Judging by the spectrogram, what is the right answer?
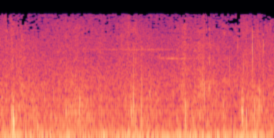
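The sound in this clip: Faint footsteps of someone out hiking in the afternoon, a steady series of soft, crunching footfalls at an even walking pace, with no talk.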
